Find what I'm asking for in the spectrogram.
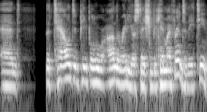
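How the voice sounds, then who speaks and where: A man with an American accent talks at a very fast pace in a somewhat breathy voice. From New York, Brooklyn. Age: 60s. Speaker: sports business consultant and lecturer. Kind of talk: interview conversation.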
